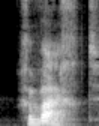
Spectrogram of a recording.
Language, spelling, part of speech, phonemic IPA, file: Dutch, gewaagd, verb / adjective, /ɣəˈwaxt/, Nl-gewaagd.ogg
- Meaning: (adjective) risky, daring; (verb) 1. past participle of wagen 2. past participle of gewagen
